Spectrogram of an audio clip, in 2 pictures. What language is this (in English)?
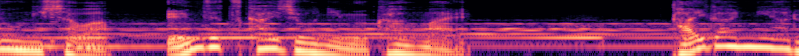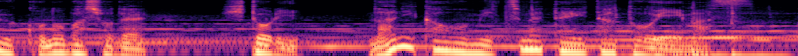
Japanese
